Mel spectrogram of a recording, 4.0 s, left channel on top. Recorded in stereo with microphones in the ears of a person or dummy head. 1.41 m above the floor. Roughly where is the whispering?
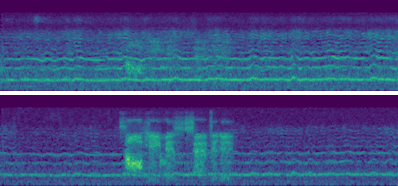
Right.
